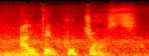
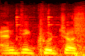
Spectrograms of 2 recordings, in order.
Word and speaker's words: anticuchos: We've been eating street food all day, and it all has built up to this moment right here with the anticuchos. How's that pronunciation? Exacto, anticuchos.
